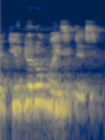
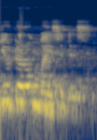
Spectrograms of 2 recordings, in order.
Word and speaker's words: Deuteromycetes: It's zygomycetes, ascomycetes, basidiomycetes and deuteromycetes. How to pronounce that?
